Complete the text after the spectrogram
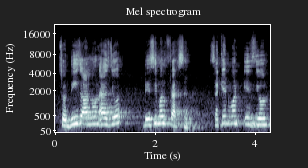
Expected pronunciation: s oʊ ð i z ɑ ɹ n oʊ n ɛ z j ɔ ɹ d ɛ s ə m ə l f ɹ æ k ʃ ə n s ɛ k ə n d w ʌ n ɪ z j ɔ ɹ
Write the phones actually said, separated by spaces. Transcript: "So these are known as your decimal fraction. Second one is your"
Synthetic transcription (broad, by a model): s oʊ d i z ɑ ɹ n oʊ n ɛ z j ɔ ɹ d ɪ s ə m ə l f æ k s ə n s ɛ k ə n d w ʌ n ɪ z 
